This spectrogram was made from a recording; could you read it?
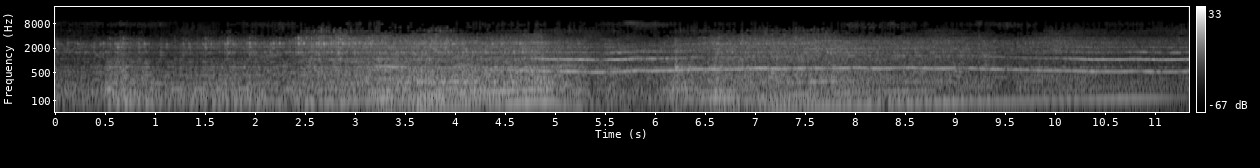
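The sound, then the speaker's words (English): A car drives away, its steady engine rumble holding fairly level while a high, wavering whine, like a siren, slides over it; no one speaks. “Everybody stays here until the car leaves.”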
